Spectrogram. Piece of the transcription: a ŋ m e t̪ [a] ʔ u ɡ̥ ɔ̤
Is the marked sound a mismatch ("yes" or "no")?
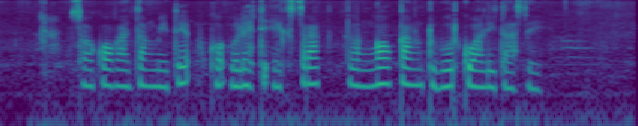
yes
